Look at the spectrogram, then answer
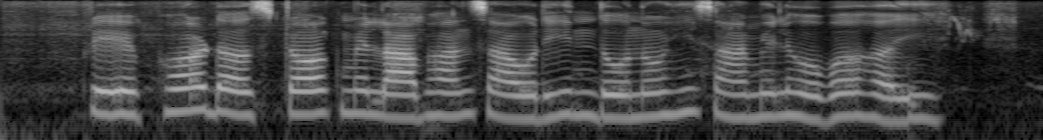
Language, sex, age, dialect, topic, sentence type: Magahi, female, 41-45, Central/Standard, banking, statement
